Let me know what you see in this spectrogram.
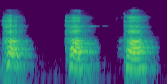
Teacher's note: Si ustedes dicen p, p, p, no sienten que las cuerdas vocales vibran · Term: voiceless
